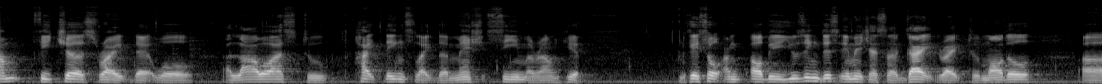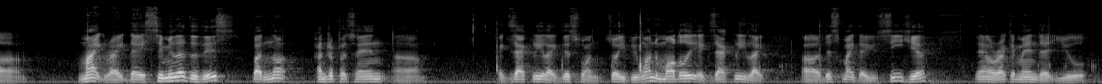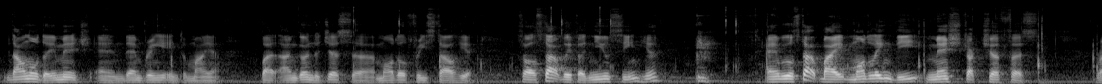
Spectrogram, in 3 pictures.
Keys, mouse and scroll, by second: 14.6-15.3 scroll down 1, 18.6-25.0 scroll up 1, 25.6-26.7 drag, 30.4-30.7 scroll up 1, 30.7-32.0 scroll down 1, 32.1 ctrl+space.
